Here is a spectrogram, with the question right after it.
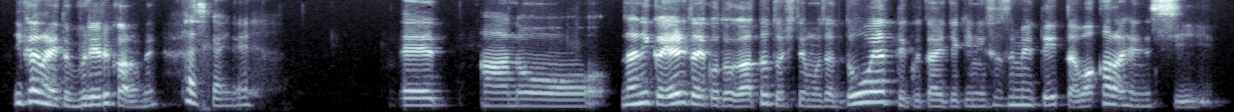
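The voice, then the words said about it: Kansai dialect Japanese speech. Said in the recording (Japanese): “そこも関西弁なんだ ... もう全部関西弁で”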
